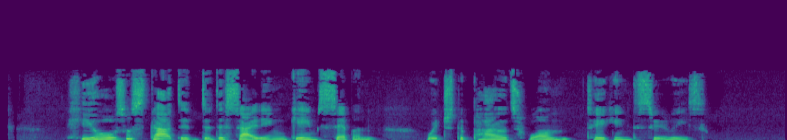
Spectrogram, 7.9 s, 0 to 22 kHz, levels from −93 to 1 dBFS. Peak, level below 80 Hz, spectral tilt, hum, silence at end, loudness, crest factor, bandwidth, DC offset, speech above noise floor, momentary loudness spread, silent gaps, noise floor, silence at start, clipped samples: -4 dBFS; -72 dBFS; -4.5 dB/octave; none; 0.85 s; -27 LUFS; 24 dB; 11.5 kHz; under 0.1%; 46 dB; 11 LU; none; -72 dBFS; 0.7 s; under 0.1%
